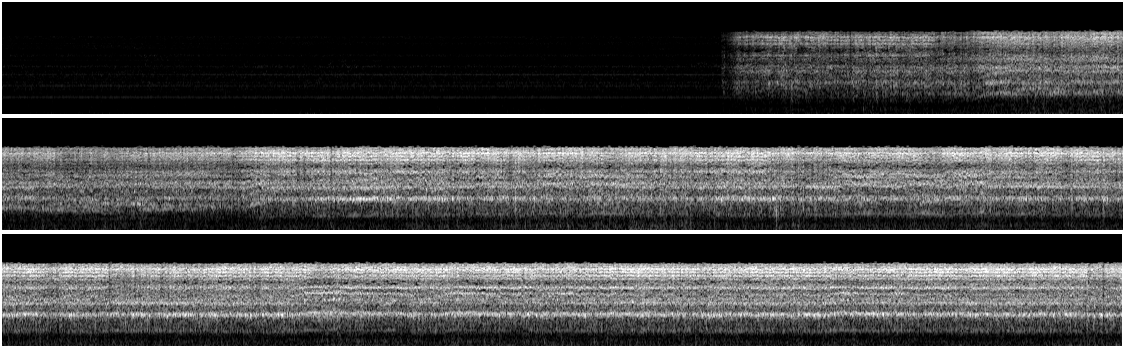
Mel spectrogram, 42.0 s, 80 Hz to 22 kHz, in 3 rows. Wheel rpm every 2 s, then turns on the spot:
0, 0, 0, 0, 20, 70, 100, 110, 130, 160, 160, 160, 160, 160, 160, 160, 170, 160, 160, 160, 160.
none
